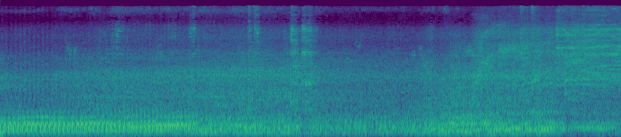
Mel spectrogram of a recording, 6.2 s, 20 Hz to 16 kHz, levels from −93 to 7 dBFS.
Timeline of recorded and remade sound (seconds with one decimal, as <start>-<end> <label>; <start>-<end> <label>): 0.0-6.2 recorded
